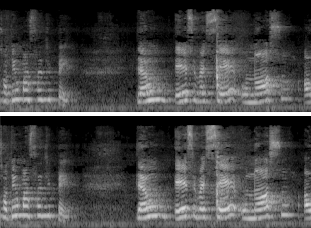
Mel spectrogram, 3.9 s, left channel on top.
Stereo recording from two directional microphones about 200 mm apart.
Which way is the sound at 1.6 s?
60° right (ahead or behind).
